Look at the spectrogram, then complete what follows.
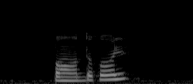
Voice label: "banderoll", alsace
